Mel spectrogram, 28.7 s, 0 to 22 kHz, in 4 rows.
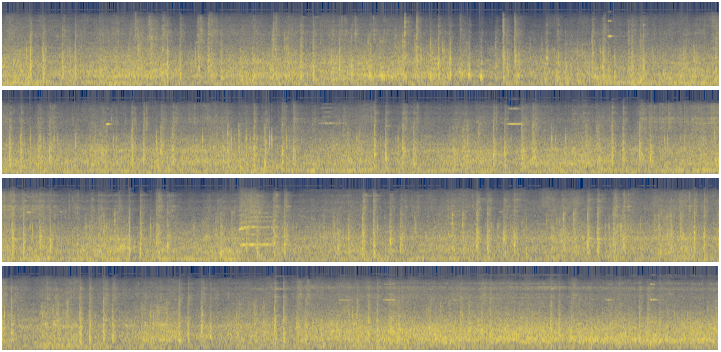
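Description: A 15-inch gauge steam-hauled passenger train running along the line, heard from a coach window: a steady rumble and clatter of wheels on rail.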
